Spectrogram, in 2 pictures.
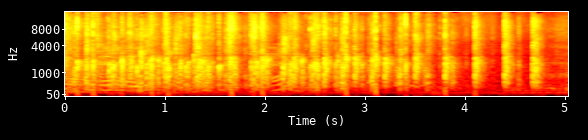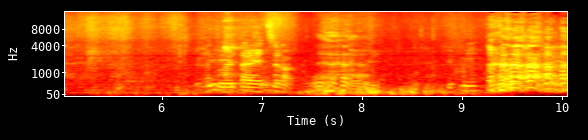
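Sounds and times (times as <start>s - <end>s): group clapping: 0.0s - 4.9s.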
